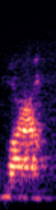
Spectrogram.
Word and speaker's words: Mauro: My mom pronounces it Mauro, but if you can't roll the R, perfectly fine. I'm cool with Mauro.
